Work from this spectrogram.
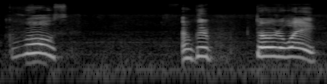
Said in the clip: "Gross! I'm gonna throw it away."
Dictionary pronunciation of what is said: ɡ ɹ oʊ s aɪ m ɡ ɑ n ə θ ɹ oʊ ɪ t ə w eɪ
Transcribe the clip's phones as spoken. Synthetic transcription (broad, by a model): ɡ ɹ oʊ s aɪ m ɡ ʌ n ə t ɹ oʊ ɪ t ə w eɪ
